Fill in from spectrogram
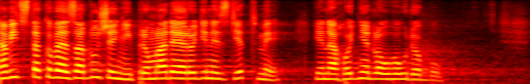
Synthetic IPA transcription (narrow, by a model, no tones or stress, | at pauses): aviːt͡st̪ako̞vɛːzadluʒɛɲiːpɾo̞mladɛːɾo̞ɟɪnɪzɟɛt̪mɪ | jɛnaɦo̞dɲɛdlo̞wɦo̞wdo̞bu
